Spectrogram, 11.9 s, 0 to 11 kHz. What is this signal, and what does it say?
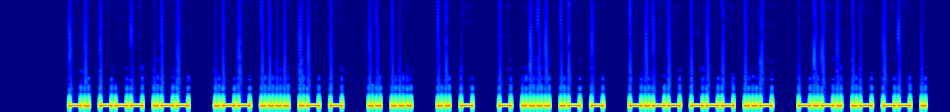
Morse code, heard as a keyed tone, about 25 wpm, 700 Hz. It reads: NOW WHAT IS IT THAT YOU CAME
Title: Sentences from Top 200 Words 25wpm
